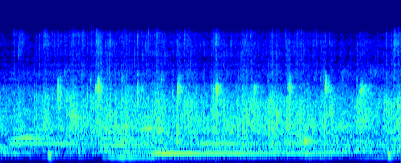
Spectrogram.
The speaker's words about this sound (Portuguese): Aplauda Jesus, irmão.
